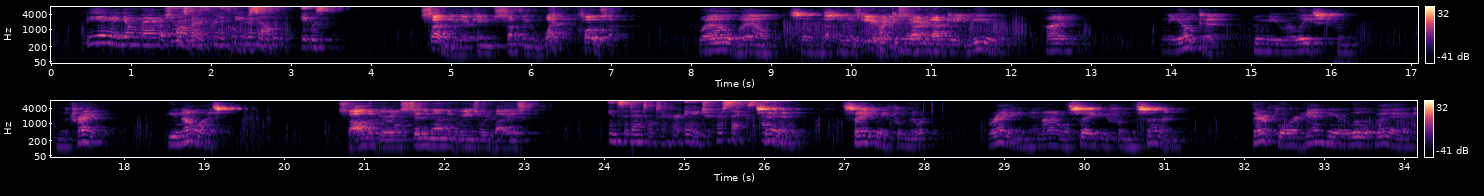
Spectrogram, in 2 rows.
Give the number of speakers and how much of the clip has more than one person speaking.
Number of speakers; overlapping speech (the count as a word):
four, about 10%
